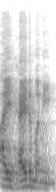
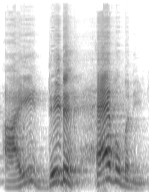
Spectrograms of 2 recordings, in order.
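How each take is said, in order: First: Said in the usual way. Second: Forceful insistence on "did have money"; louder emphasis. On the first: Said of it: "अगर मुझे ये बोलना था". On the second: Shown as a demonstration. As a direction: hit "did have" hard with a beat between. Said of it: "और ज्यादा जोर से".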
